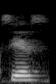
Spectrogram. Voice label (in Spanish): "xies", Silabas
